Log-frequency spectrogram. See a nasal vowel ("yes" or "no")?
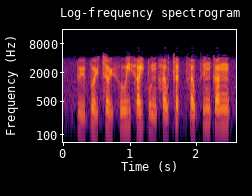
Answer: no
